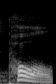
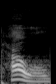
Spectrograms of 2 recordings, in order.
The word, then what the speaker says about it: Powell: and by the way the correct pronunciation of his name is pole like in whole not powell like an owl baden pole was born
